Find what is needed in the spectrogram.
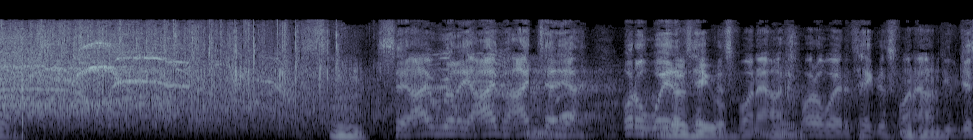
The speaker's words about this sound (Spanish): La gente aplaude.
